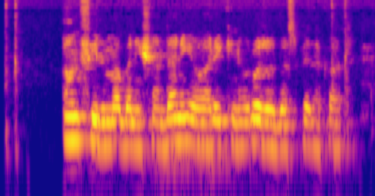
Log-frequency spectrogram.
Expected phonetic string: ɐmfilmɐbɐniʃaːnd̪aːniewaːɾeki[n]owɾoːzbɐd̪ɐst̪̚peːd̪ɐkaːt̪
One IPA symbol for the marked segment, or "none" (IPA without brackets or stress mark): n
